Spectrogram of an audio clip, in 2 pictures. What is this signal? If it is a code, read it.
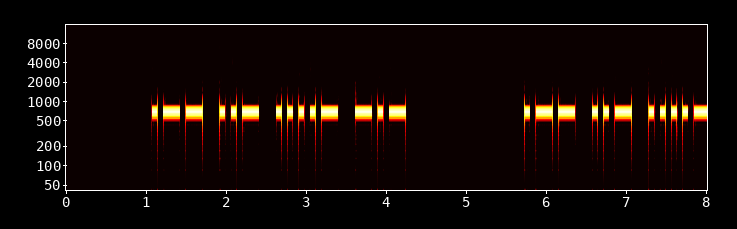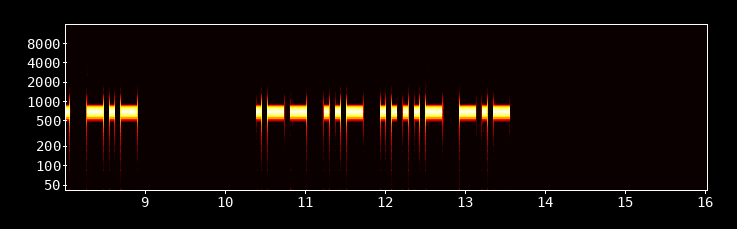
Morse code, heard as a keyed tone, about 17 wpm, 700 Hz. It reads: WU4K WU4K WU4K
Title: USA Call Signs - 4 Characters - Repeated 3x - 17wpm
